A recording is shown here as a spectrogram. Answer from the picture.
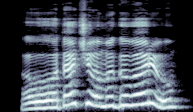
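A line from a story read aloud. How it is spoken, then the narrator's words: Snorting. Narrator (Russian): хмыкнул Койл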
